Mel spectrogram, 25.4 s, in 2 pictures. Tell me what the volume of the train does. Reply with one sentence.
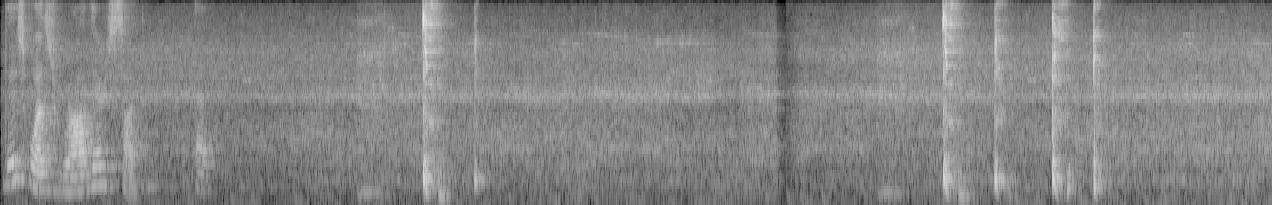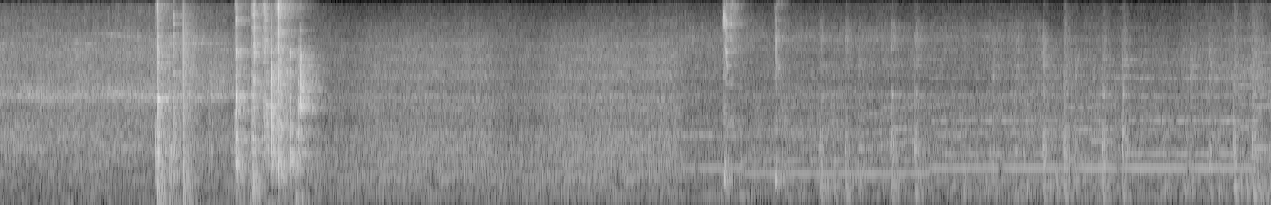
The volume of the train goes up.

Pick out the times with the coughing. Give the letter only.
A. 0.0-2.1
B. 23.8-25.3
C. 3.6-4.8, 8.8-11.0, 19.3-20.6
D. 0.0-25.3
C.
